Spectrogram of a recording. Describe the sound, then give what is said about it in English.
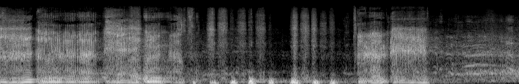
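A person's voice imitates their dog Blossom, with a loud rough burst, a run of quick rhythmic panting-like huffs, then more gruff vocal bursts. “Anyways, So I got the cognitive behavioral therapy, and about the same time, I got my dog, Blossom, who was a quick impersonation.”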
